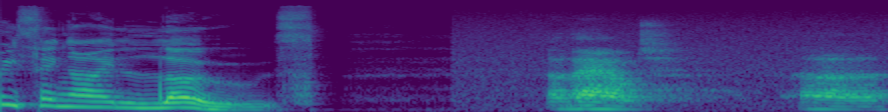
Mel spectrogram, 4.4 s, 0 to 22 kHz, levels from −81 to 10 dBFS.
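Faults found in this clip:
Loud pop, 0.80 to 0.82 s: single sharp pop riding over the speech, peaking roughly 10 dB above it. Likely a plug, switch or static transient hitting the input.

Switch to a distant microphone from 2.26 s to the end: speech goes suddenly roomy and thin, level about the same, room noise up to about 25 dB under the speech. Likely the close mic dropped, falling back to a far one.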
